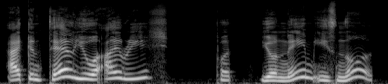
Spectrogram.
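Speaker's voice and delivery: put-on high French-accented cat, understanding; Mademoiselle. Cat asking Al about his name, high French-accented voice.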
